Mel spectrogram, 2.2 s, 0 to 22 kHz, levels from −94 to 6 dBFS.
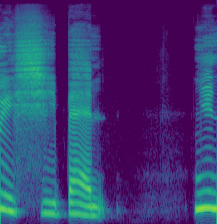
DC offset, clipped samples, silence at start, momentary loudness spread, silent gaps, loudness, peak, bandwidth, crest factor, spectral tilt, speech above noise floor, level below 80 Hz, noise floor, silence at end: under 0.1%; under 0.1%; 0 s; 7 LU; none; -21 LUFS; -6 dBFS; 19 kHz; 16 dB; -3 dB/octave; 45 dB; -80 dBFS; -67 dBFS; 0 s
